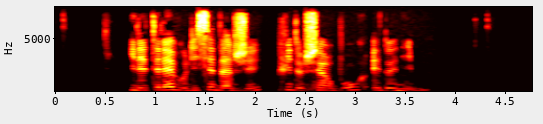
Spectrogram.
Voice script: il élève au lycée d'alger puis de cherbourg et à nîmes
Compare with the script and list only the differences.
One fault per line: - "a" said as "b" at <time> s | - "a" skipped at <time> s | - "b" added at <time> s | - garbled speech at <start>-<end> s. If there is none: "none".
- "est" added at 0.9 s
- "à" said as "de" at 3.3 s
